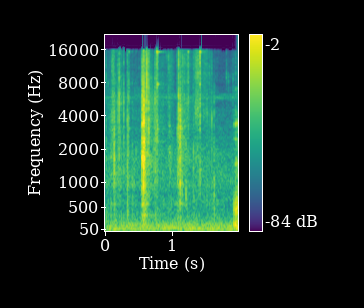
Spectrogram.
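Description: Small plastic bag of steel M3 socket cap screws being handled: crinkling plastic and light metallic clicks, the sharpest about half a second in.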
